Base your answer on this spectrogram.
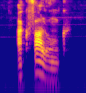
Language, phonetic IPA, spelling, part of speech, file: Polish, [aˈkfalũŋk], akwalung, noun, Pl-akwalung.ogg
